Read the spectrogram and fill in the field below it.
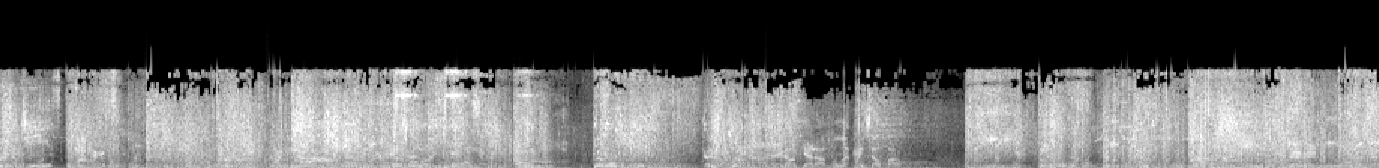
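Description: Blasts, punches and impact effects crash in a fast fight.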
